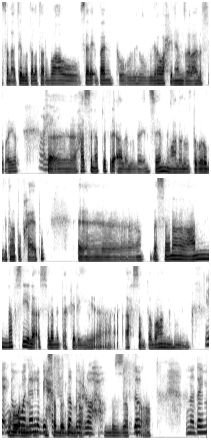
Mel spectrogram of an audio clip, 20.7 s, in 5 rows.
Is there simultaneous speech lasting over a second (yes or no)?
yes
